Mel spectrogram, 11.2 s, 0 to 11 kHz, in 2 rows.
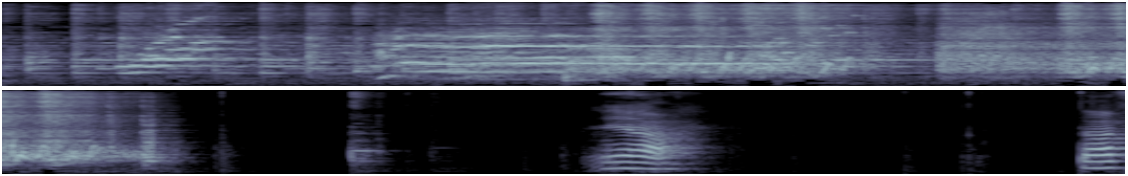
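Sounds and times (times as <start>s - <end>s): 
video game bear spawning sound effects: 0.5s - 6.5s.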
